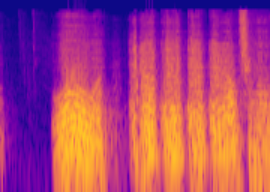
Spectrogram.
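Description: A person's voice talking loudly, starting about half a second in after a brief tick.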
